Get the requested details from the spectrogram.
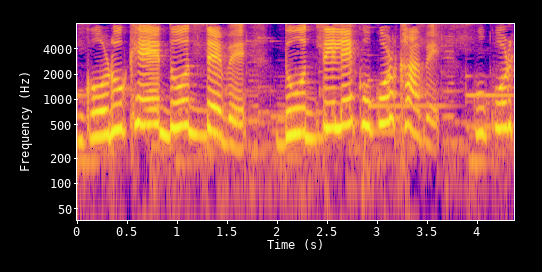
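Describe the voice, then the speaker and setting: A cartoonish character voice at a very slow pace, over clear music in the background. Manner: fast, repetitive listing.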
